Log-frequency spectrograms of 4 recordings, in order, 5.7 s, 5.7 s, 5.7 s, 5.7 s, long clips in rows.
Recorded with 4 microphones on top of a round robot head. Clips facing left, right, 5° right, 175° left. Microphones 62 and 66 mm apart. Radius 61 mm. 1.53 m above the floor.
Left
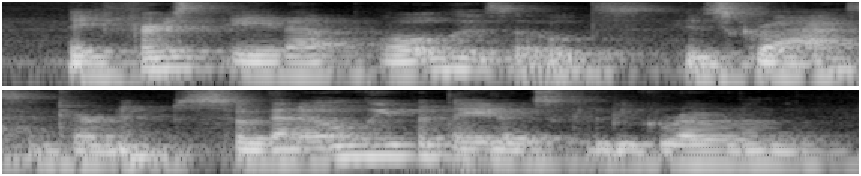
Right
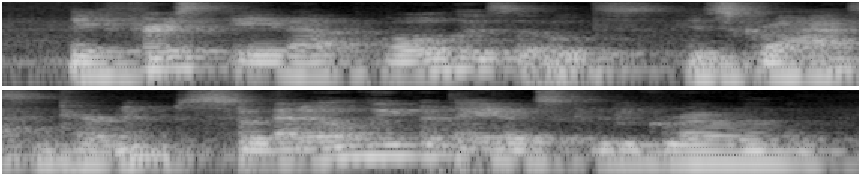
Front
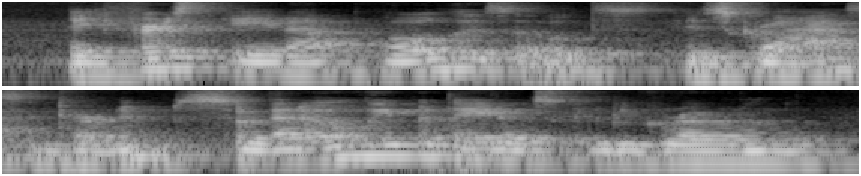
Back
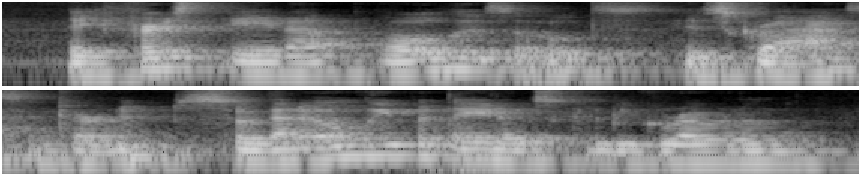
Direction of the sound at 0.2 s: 110° left.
